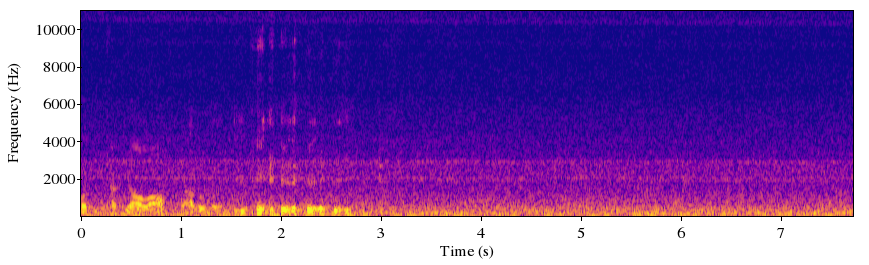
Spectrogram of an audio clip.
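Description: A propeller engine drones steadily inside a cockpit.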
